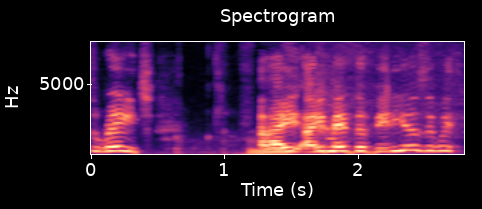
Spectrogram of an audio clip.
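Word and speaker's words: Rache Bartmoss: It's funny because I was used to call him Rashe Bartmoss, and I long ago before I learned that before I heard Mike Pondsmith say his name, that's why I said, he's called Rage.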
